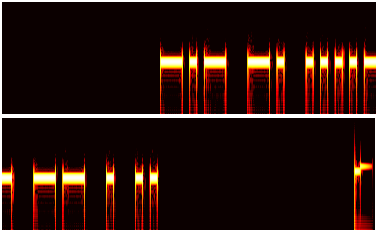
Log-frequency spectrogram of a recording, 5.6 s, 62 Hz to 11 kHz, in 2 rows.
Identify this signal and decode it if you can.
Morse code, heard as a keyed tone, about 22 wpm, 700 Hz. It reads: KN4MEI
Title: USA Call Signs - 2x Character Spacing - 22wpm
